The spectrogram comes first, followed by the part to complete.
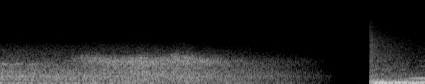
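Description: Deep rumbling whoosh sound effect for a logo intro, swelling and then fading out about three seconds in. After a brief silence, loud orchestral music with bowed strings starts abruptly near the end.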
